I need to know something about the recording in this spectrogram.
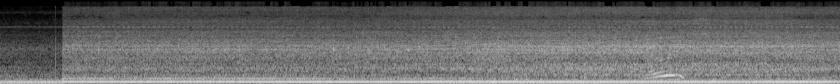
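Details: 1992 Chevrolet S10, 2.8 V6, five-speed, two-wheel drive, during coolant temp switch replacement (gauge erratic; oil gauge swings 40–80 psi): steady even idle with loud whooshing fan roar, no knocks or misses, normal.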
